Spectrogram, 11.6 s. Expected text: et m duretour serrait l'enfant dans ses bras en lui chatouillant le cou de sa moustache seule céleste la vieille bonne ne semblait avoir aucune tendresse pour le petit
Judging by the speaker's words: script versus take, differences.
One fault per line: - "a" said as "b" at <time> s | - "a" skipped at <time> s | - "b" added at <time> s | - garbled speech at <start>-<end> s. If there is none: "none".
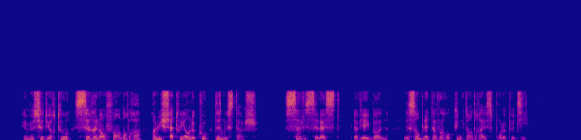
- "ses" skipped at 2.5 s
- "sa" skipped at 4.4 s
